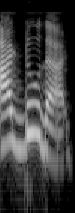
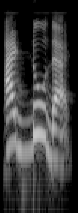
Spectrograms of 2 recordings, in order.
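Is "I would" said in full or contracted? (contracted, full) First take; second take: contracted; contracted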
